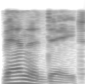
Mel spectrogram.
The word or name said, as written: vanadate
